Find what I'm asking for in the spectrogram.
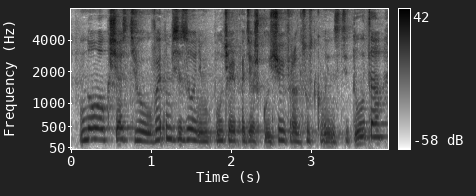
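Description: A woman's lively intonation carries through noticeable background noise. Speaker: theatre producer and curator. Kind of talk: interview.

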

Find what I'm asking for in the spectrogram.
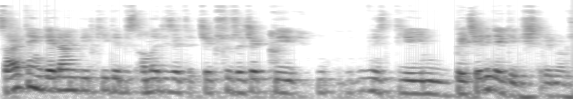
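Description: This man has an unremarkable speaking voice, fairly high in pitch, with ordinary pitch variation at a moderate pace. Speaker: sociologist and university lecturer. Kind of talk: interview.

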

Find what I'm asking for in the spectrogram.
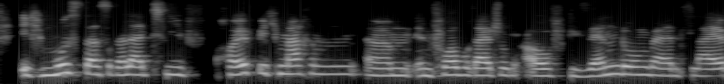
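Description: Fairly high in pitch with ordinary variation, a woman talks in an unremarkable speaking voice. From Germany. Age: 20s. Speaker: radio presenter and author. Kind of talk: interview.

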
